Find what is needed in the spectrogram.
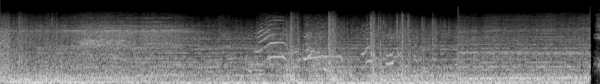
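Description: Film soundtrack of an airliner's main landing gear striking the runway in a touch-and-go: a loud, sustained rumble with booms under dramatic music, and a few brief voices about halfway through. It cuts off just before the end.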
